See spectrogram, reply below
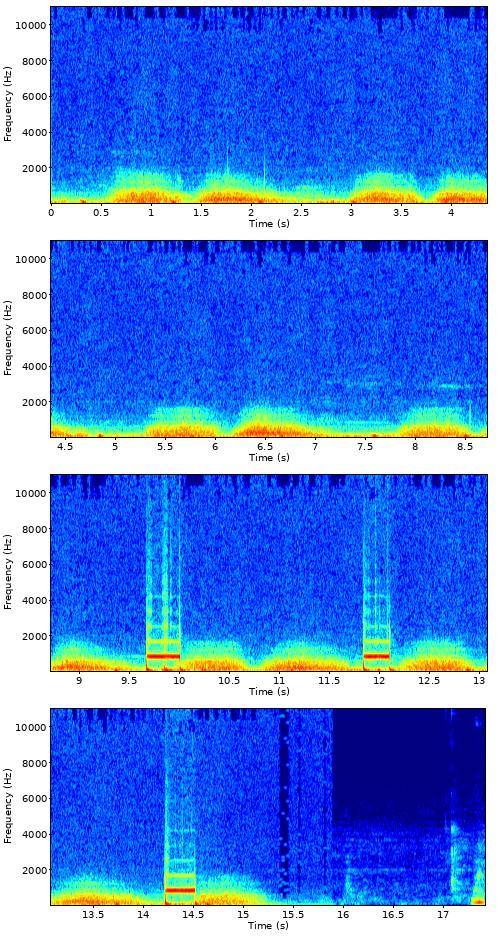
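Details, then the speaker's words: Normal tracheal breath sounds heard with a stethoscope placed over the trachea: loud, harsh, hollow breathing with no pause between them and equal-length inspiration and expiration. "vamos tentar agora eu vou pôr para você ouvir um som chamado de som traqueal"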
